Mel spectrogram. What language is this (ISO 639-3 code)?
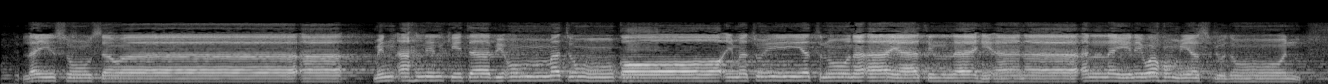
ara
